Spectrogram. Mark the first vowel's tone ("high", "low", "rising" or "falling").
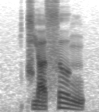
low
